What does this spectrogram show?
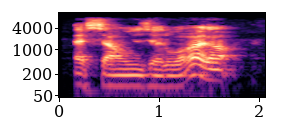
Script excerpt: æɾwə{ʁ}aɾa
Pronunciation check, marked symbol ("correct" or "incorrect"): correct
